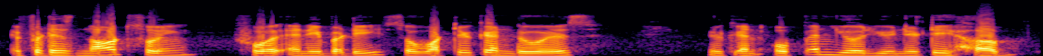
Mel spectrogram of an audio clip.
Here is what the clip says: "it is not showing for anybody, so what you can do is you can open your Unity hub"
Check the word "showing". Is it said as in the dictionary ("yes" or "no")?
no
